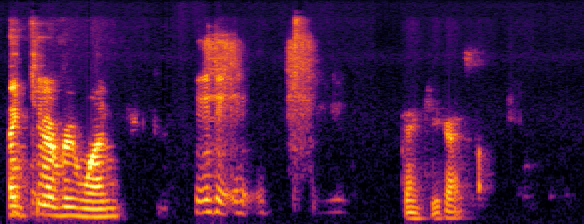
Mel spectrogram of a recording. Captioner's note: laughing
